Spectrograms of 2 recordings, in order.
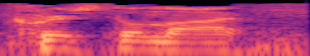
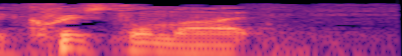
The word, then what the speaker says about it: Kristallnacht: And yes, some of the things I see, if you heard my opening segment today, remind me of that terrible night, Kristallnacht. I got it right.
